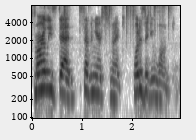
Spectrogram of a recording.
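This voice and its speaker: A high-voiced, miserly older woman boss played by a woman in an amateur radio play. She is cold and grumpy, snapping curtly and scornfully at everyone. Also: normal speed, slight background noise, close to an everyday voice. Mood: cold, dismissive.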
